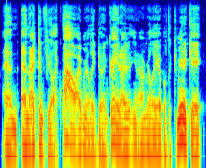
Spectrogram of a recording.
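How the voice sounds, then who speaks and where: A middle-aged man hosting a travel podcast, relaxed and self-deprecating, laughing easily as he chats. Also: low-pitched, fast, slightly rough. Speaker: podcast host. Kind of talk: casual interview conversation.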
